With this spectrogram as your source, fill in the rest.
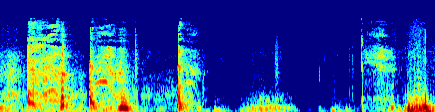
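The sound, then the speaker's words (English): A few coughs from someone with a tickle in the throat: short, fairly loud bursts separated by brief pauses, with no speech. “Excuse me, that's just a tickle in my throat.”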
